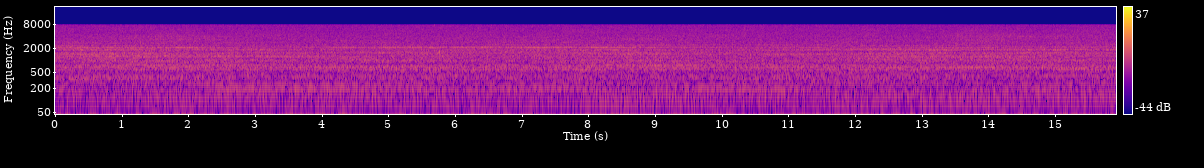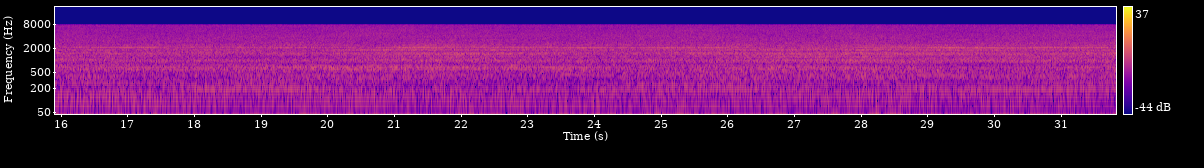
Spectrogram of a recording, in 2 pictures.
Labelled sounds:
29.2	29.4	vessel noise, 2.0 to 2.1 kHz

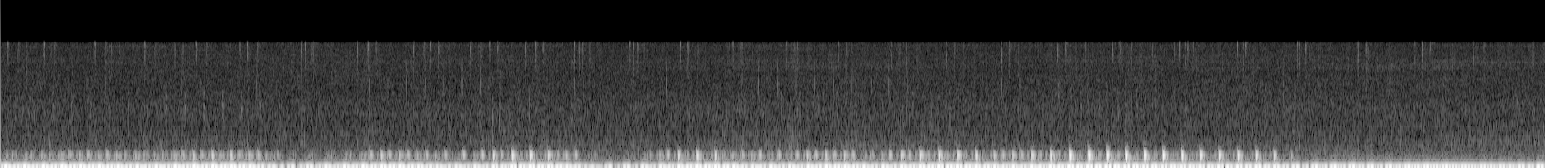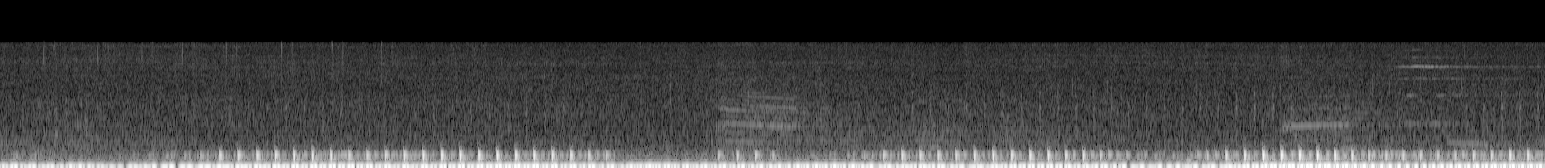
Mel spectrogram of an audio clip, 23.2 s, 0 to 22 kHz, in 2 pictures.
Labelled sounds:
16.9	18.1	killer whale, southern resident, J pod, call S04, 0 to 8.0 kHz
21.1	21.9	killer whale, southern resident, J pod, call S04, 0.55 to 2.9 kHz
21.9	23.1	killer whale, southern resident, 0.38 to 7.0 kHz

